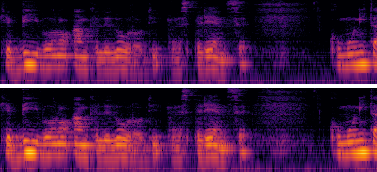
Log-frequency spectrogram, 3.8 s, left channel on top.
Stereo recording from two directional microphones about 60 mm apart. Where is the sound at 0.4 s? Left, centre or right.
Left.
